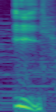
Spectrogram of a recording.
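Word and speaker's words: い: set of vowels pronounced e eels allied e ills see even i get mixed up it's pronounced e but it's the letter i remember that e next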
